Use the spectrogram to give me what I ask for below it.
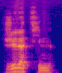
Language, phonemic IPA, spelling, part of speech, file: French, /ʒe.la.tin/, gélatine, noun, Fr-gélatine.ogg
- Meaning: gelatine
